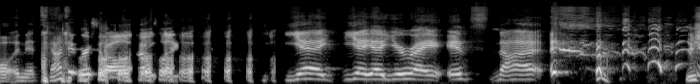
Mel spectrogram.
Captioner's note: laughs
